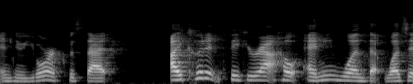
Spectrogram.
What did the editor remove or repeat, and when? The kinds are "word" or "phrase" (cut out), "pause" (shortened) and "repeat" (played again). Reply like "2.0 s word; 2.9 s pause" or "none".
none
